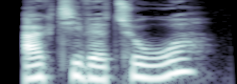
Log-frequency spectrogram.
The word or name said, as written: aktivator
